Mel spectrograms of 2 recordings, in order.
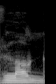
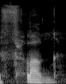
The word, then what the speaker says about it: vlog: you know, like a vlog vibe. My girlfriend makes sure to correct my pronunciation because I say flog, but she says vlog.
